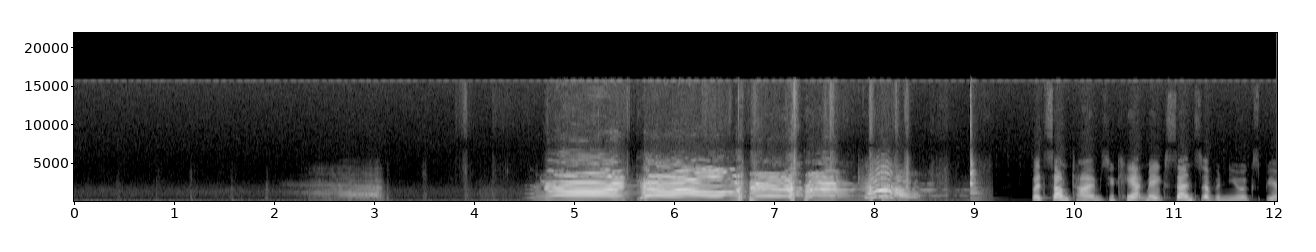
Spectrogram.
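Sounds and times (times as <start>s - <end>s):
cow mooing: 2.1s - 3.2s.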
